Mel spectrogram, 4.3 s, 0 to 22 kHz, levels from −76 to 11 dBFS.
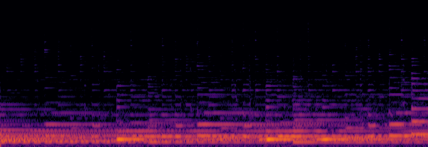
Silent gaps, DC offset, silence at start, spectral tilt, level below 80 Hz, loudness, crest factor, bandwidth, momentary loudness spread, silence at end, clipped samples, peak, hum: none; under 0.1%; 0 s; -10.5 dB/octave; -60 dBFS; -26 LUFS; 14 dB; 5.4 kHz; 7 LU; 0 s; under 0.1%; -10 dBFS; none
